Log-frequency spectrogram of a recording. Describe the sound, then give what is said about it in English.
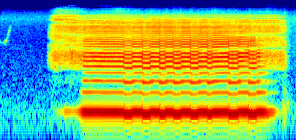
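A clarinet played by a beginner holds a single loud, steady note for over two seconds, with slight pulsing in the tone before it tapers off, alone with no talking. “Yes, that is a sound of the clarinet, and I have been slowly but surely learning the clarinet”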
